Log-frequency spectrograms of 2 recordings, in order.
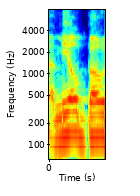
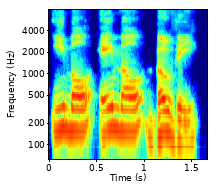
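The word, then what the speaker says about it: Emil Bove: I've been calling him Emil Bo for the longest time, but apparently he corrected the record. He is Eml Aml Boie.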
